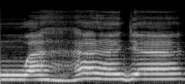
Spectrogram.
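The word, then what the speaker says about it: وَهَّاجًا: Di sini ada di ayat ke-13 sirajan wahhaja.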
